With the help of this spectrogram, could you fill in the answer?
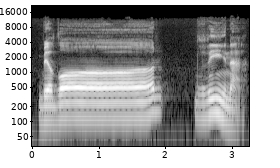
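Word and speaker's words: بضارّين: ببینید آخرش بضار، ری رو، ری ساکن اول رو در امتداد مد تلفظ میکنیم، بضار رینا.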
